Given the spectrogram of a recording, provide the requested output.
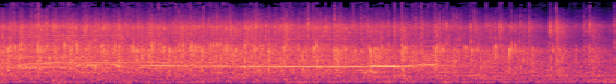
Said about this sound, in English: On applaudit!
